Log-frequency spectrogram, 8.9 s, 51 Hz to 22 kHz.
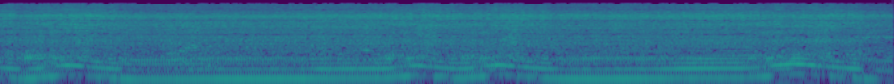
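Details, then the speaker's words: Yamaha YTX 125 engine after repair with cover and new paper gasket refitted, gear found installed reversed; engine revs and settles smoothly, even exhaust note, no knock or rattle, earlier noise gone; normal running, remaining sound only external. "nawala na yung ingay niya bahay lang doun sa ano dati naman daw kasi yan Hindi naman ganyan"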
